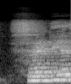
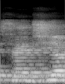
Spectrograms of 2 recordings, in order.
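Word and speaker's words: scientia: साइंस साइंस किस तरह, अब साइंस एक लैटिन वर्ड है, सेंटिया से अखज किया गया जिसका मतलब है नॉलेज। कुछ लोग इसे सेंशिया भी पढ़ते हैं, ये मुख्तलिफ प्रोनाउंसिएशन है, लोग इसको पढ़ते हैं।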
